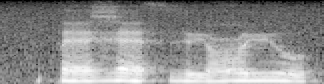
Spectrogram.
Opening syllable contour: low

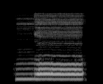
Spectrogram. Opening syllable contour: high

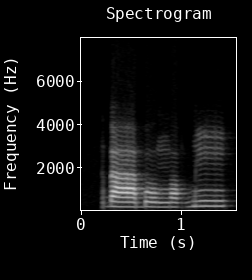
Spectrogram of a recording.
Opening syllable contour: low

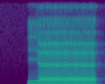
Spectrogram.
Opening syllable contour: high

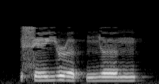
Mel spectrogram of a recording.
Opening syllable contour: rising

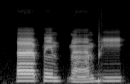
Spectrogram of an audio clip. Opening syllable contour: high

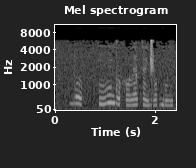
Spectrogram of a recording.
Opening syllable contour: falling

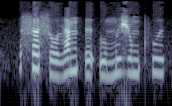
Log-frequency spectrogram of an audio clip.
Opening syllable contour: high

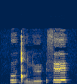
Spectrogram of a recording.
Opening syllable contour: high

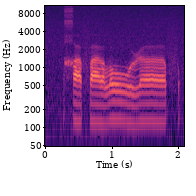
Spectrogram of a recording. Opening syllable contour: low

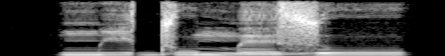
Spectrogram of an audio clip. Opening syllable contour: high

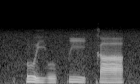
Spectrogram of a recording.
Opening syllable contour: falling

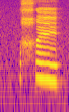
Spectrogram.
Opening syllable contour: falling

